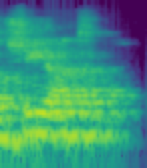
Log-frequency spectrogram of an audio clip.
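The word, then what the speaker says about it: הושע: Oseas, en hebreo se pronuncia Oshías, capítulo 1, del 1 al 10.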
